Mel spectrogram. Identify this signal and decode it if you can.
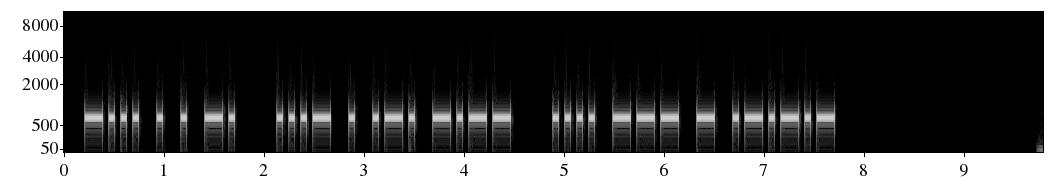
Morse code, heard as a keyed tone, about 20 wpm, 700 Hz. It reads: BEEN VERY HOT.
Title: Sentences from Top 1000 Words - Review Part 3 - 20wpm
